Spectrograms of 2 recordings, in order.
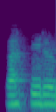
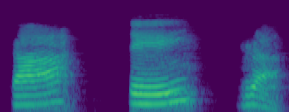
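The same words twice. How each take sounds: First: Said in the usual way. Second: Carteira stretched very slowly, lingering on the stressed syllable tei; drawn-out carteira. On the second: Shown as a demonstration. Teacher showing students the stressed syllable by stretching Carteira slowly. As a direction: drag out Carteira to find where the voice lingers. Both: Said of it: "Eu faço carteira, onde eu demorar é a tônica".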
